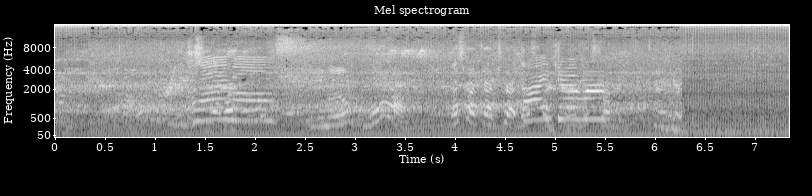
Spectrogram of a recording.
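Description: A young child calls out excitedly.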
